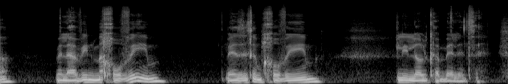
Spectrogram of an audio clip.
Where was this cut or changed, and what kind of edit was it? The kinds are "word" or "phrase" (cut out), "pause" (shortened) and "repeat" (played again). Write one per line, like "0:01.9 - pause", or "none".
0:01.0 - word
0:02.5 - word
0:04.0 - word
